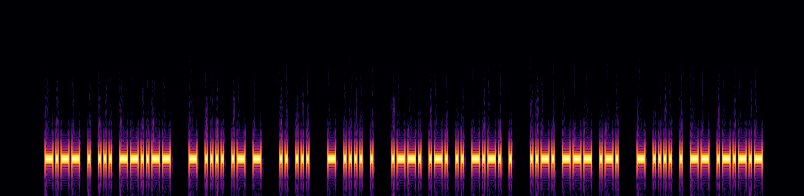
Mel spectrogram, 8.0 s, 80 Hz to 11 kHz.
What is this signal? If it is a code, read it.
Morse code, heard as a keyed tone, about 46 wpm, 700 Hz. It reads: YES, THAT IS THE PRICE FOR THEM.
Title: Sentences from Top 1000 Words - Review Part 4 - 45wpm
